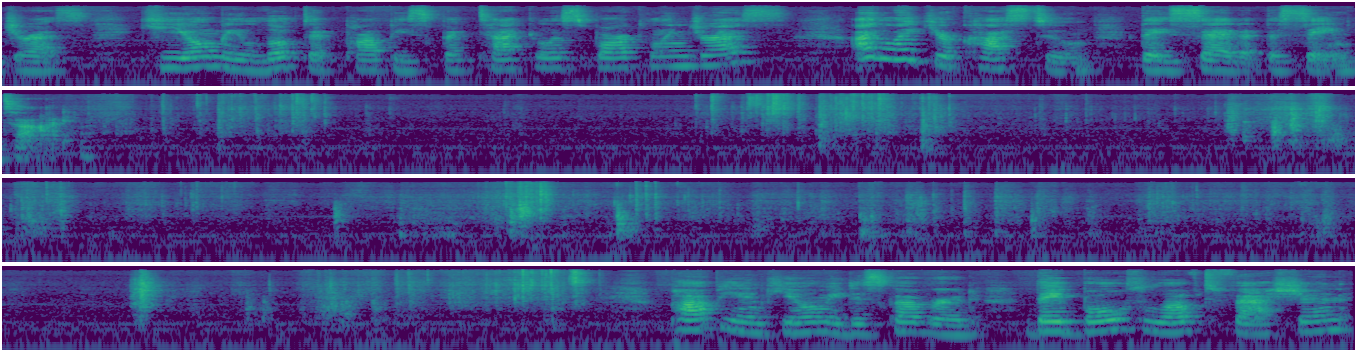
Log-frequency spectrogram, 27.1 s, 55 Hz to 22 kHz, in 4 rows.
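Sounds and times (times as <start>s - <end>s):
paper pages rustling: 7.2s - 8.8s, 10.2s - 23.3s.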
